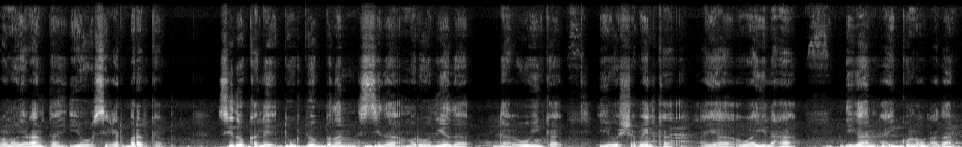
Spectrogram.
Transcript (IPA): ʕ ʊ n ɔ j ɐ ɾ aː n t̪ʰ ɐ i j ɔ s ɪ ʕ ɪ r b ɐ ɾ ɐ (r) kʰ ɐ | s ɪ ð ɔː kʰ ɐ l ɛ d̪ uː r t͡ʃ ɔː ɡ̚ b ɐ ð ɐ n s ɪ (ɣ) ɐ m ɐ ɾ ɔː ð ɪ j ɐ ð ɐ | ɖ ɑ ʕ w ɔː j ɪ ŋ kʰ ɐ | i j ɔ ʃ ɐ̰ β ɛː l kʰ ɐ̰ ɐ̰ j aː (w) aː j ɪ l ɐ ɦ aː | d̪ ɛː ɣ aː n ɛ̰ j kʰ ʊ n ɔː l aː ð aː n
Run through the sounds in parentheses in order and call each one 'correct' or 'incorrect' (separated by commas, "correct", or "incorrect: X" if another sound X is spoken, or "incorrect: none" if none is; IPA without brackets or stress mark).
correct, incorrect: ð, correct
